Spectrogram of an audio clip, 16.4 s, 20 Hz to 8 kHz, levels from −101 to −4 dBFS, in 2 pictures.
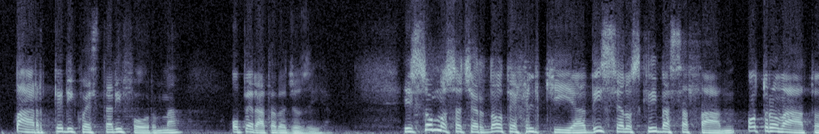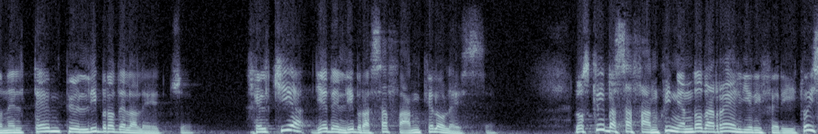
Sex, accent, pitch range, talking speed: male, native, 120-185 Hz, 160 wpm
